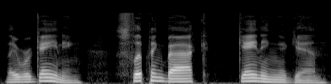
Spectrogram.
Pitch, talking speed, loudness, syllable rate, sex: 120 Hz, 90 wpm, -18 LUFS, 4.6 syllables/s, male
